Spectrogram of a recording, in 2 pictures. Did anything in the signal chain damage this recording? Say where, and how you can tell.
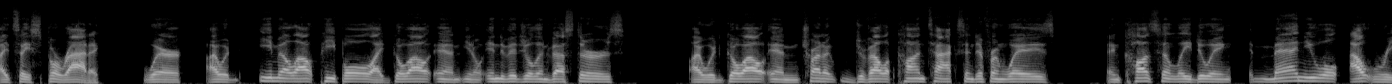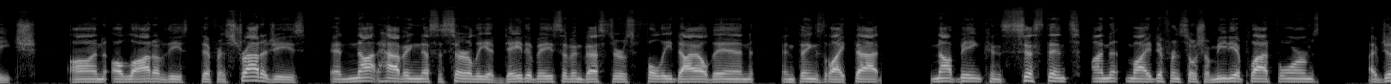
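No, nothing in the signal chain damaged this speech recording. No stage, from capture through to playback, leaves an audible mark anywhere in it.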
